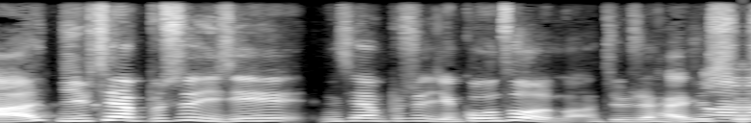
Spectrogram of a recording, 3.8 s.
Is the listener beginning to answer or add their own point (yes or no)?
yes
